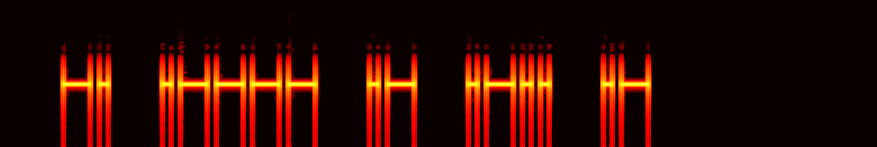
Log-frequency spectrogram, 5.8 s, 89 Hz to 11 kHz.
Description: Morse code, heard as a keyed tone, about 20 wpm, spaced as for 15 wpm, 700 Hz. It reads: N1ALA
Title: 122 Lesson 20g - Number 3 - Call Signs 20wpm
